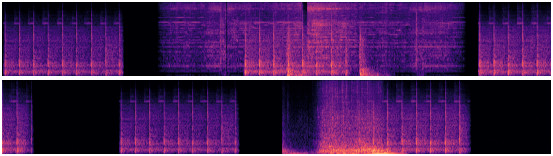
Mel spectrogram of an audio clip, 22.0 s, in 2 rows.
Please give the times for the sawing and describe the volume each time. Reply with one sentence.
The sawing can be heard from 3.1 to 9.2 s, getting louder then quieter.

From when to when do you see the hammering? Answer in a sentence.
You can hear the hammering from 0.0 to 2.5 s, from 4.8 to 7.0 s, from 9.5 to 11.6 s, from 13.3 to 15.8 s and from 18.1 to 20.3 s.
